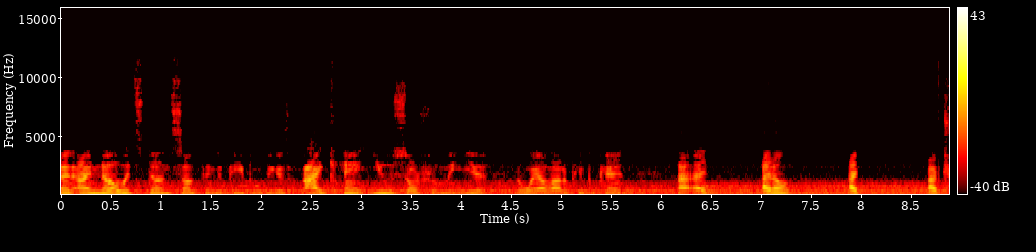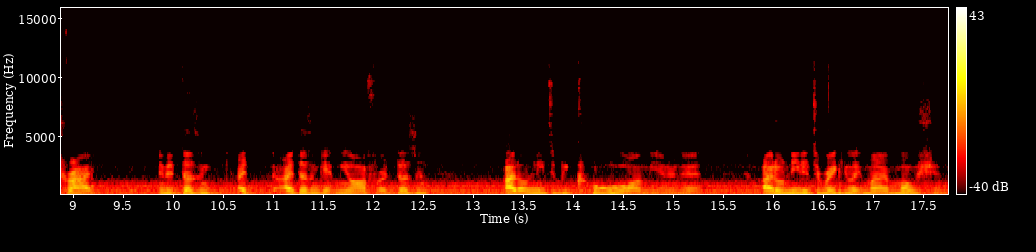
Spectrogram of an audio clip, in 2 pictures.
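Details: Speech disfluency with repetitions and prolongations in an adult with a self-reported speech impediment. Their words break down completely when speaking face to face, forcing breaks.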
